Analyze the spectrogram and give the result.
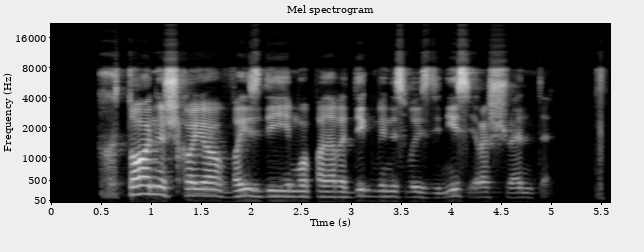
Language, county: Lithuanian, Klaipėda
